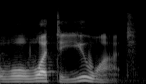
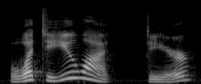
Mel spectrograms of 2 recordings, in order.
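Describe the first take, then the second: First: It sounds cold and annoyed. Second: It sounds warm and affectionate.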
